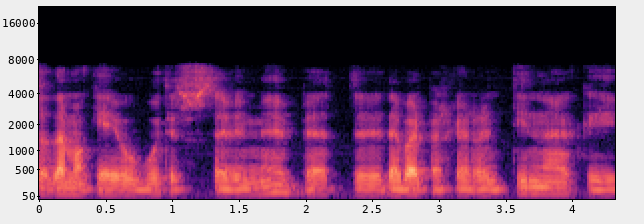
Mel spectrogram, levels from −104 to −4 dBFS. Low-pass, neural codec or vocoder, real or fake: 7.2 kHz; none; real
